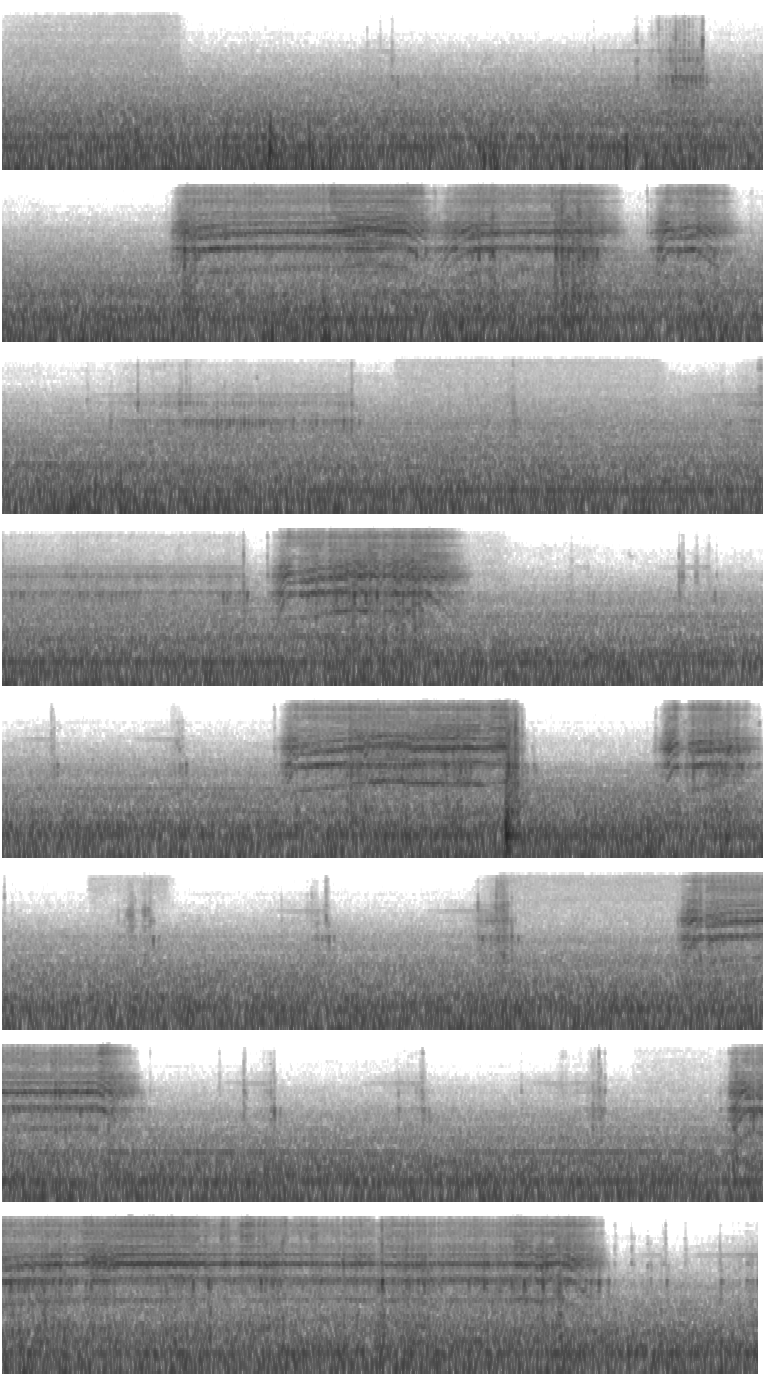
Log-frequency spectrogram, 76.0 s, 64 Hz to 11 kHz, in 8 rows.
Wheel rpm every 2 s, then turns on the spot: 0, 0, 0, 0, 10, 10, 140, 120, 80, 20, 10, 10, 10, 0, 20, 20, 130, 10, 0, 0, 20, 150, 40, 60, 0, 0, 0, 0, 130, 40, 0, 0, 0, 120, 160, 160, 140, 10.
8-10 20-24 28-30 44-46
